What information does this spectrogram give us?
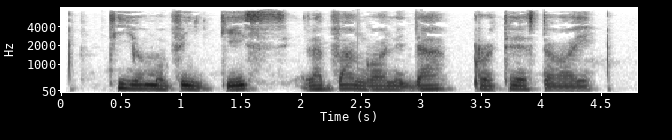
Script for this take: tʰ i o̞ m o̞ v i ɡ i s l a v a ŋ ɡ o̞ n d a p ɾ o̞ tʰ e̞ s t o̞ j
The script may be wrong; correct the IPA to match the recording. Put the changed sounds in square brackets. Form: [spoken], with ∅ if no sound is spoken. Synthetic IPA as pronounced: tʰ i o̞ m o̞ v i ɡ i s l a v a ŋ ɡ o̞ n d a p ɾ o̞ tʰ e̞ s t o̞ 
